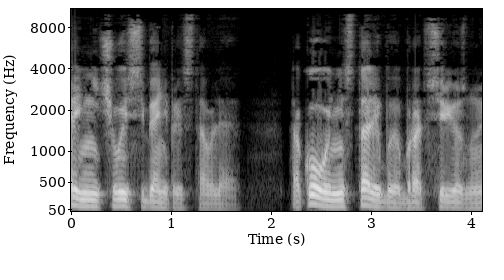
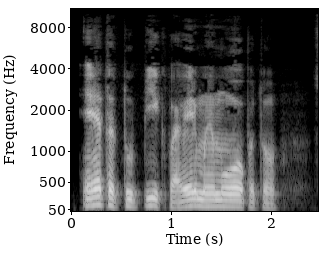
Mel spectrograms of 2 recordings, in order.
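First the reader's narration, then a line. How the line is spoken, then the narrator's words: Calm reply. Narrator (Russian): спокойно ответил собеседник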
